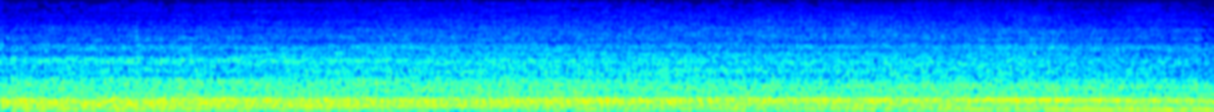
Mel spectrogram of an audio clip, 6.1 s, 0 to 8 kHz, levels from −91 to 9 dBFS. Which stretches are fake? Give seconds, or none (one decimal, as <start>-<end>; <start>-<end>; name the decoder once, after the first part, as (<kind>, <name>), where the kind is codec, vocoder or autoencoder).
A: 0.9-2.4 (autoencoder, DAC-VAE); 4.3-6.1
